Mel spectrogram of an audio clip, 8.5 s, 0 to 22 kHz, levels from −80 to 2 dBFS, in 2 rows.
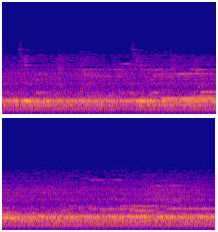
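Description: From start to finish the sound is dulled and smeared, with nothing above 5.9 kHz, likely from transcoding between lossy codecs: a low-rate MP3 pass re-encoded as low-rate HE-AAC. Swirly, watery artefacts from each stage overlap. A spectrogram shows a flat ceiling at 5.9 kHz and patchy, blotchy energy beneath it.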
